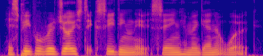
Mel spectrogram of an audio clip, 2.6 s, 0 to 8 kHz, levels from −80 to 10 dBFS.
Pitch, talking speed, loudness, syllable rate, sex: 120 Hz, 230 wpm, -19 LUFS, 6.7 syllables/s, male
